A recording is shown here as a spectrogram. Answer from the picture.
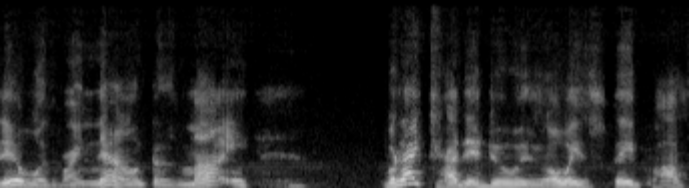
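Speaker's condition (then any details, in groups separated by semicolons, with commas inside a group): Spinocerebellar ataxia type 7, SCA7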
